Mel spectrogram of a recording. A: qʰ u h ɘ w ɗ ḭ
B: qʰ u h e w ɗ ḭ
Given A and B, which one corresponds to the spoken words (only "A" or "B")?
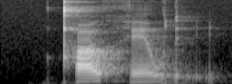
B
